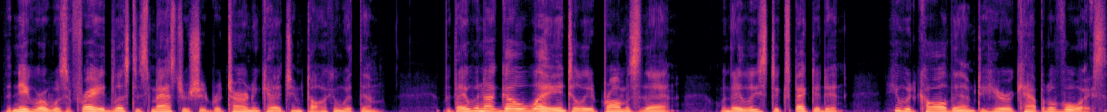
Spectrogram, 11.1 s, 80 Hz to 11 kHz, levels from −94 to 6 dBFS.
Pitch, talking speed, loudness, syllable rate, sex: 145 Hz, 215 wpm, -17 LUFS, 5.7 syllables/s, male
